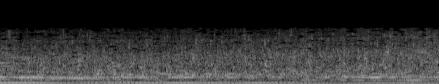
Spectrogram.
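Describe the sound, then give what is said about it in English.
Shallow water ripples and trickles steadily, a continuous wash of gentle burbling with no pauses and no voices. “It's rippling.”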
